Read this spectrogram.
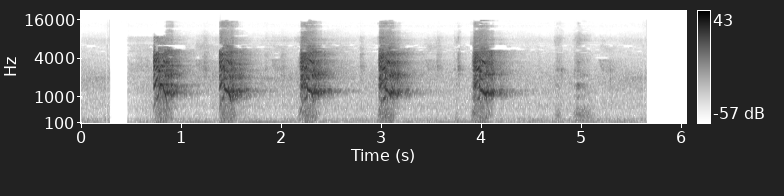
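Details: A puppy barks in a series of five sharp, bright barks roughly every 0.7 seconds, the last one trailing off into a softer yip, over a low steady hum.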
